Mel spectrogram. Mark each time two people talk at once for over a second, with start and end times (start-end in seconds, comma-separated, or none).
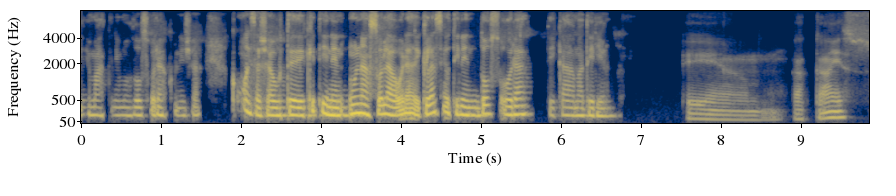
none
